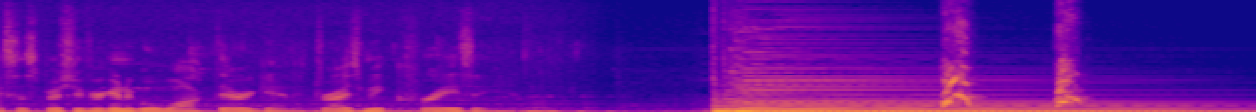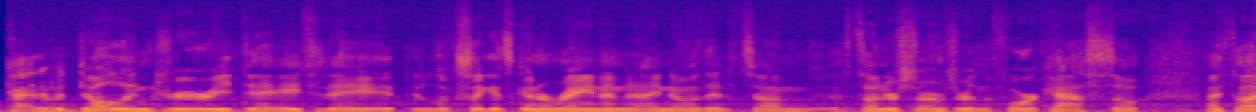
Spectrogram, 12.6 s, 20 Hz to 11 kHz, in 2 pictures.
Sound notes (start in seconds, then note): 4.6 squeaky dog barking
